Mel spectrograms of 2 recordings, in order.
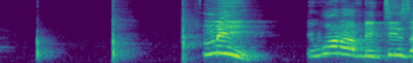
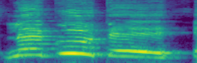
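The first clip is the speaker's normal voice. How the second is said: higher, louder call; 4 semitones higher, 9 dB louder than usual. Real, not acted. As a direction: shout his name. Calling out name again.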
